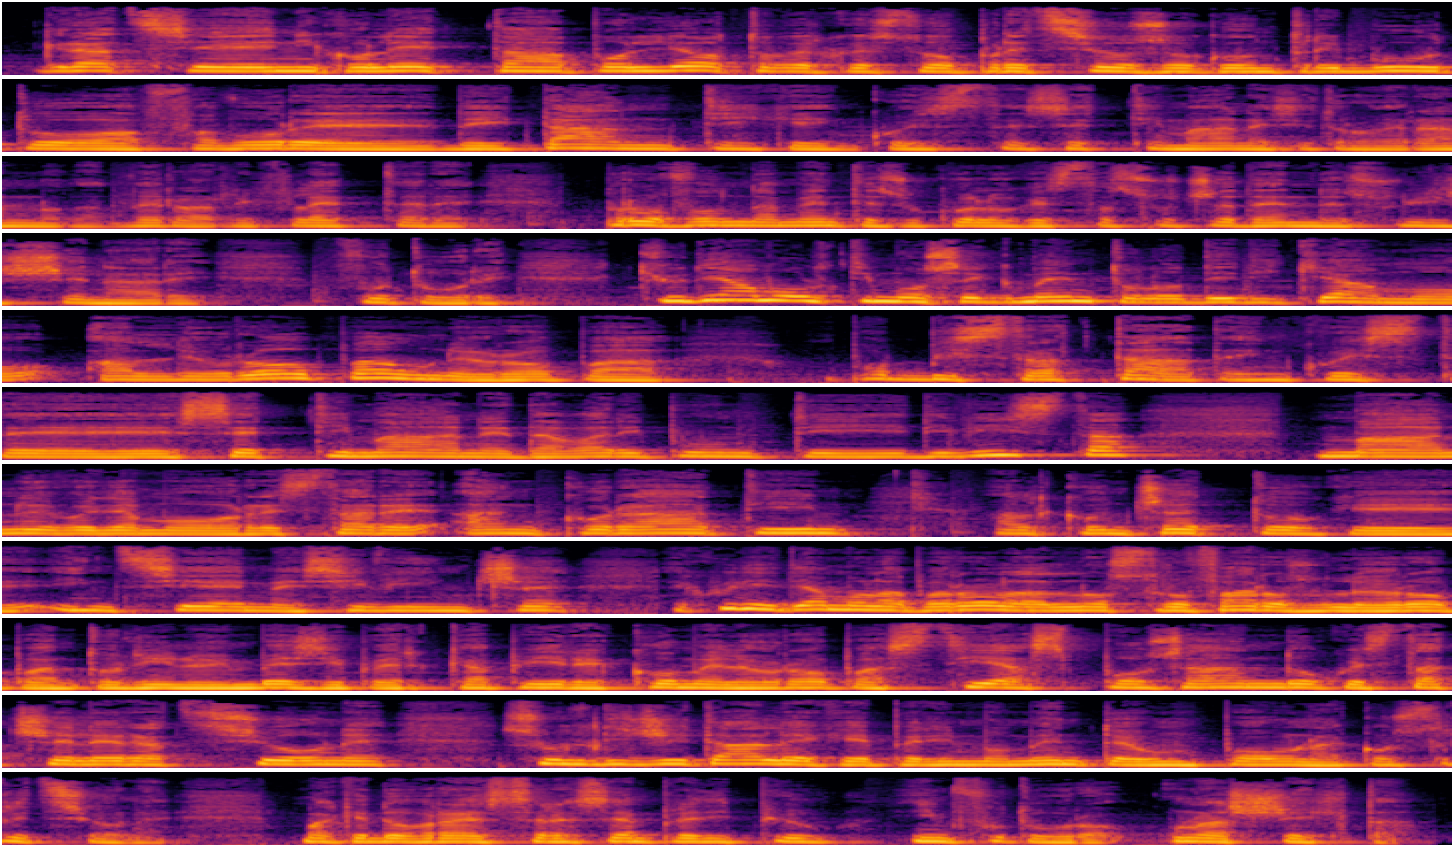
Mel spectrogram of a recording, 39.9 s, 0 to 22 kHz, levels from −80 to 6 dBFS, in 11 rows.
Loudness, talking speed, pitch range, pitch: -14 LUFS, 150 wpm, 130-160 Hz, 145 Hz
